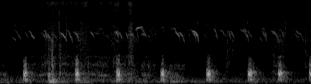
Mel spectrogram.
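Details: Hen mother with nine chicks: evenly spaced, short, low clucks about every 0.4 seconds, with many high, twittering chick peeps running over them.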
